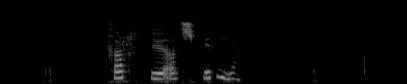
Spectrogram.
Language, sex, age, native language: Icelandic, female, 18-19, Icelandic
